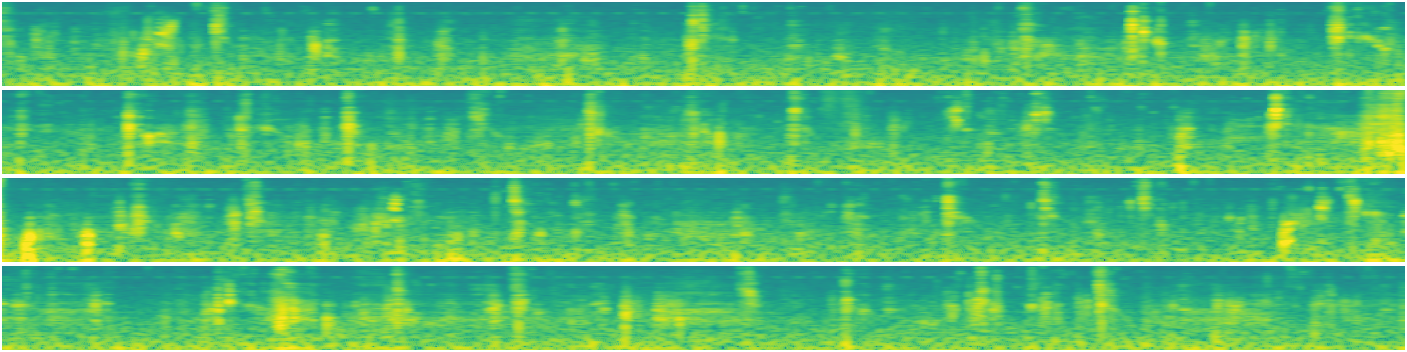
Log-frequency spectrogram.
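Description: Close-miked chewing and biting of rice and fish curry eaten by hand: an irregular run of wet mouth clicks, smacks and small crunches, with one sharper crunch about halfway through.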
